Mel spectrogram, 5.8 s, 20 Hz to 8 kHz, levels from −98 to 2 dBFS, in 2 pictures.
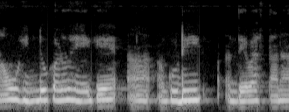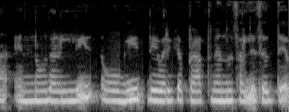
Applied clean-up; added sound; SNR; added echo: none; none; none; none.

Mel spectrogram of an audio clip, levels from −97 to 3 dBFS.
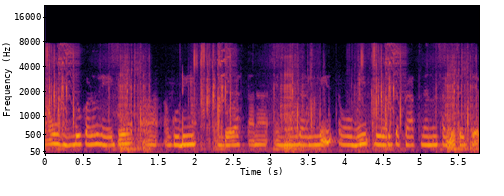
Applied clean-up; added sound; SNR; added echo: none; Door; 9 dB; none.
